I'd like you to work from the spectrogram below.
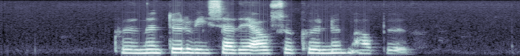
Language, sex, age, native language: Icelandic, female, 50-59, Icelandic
